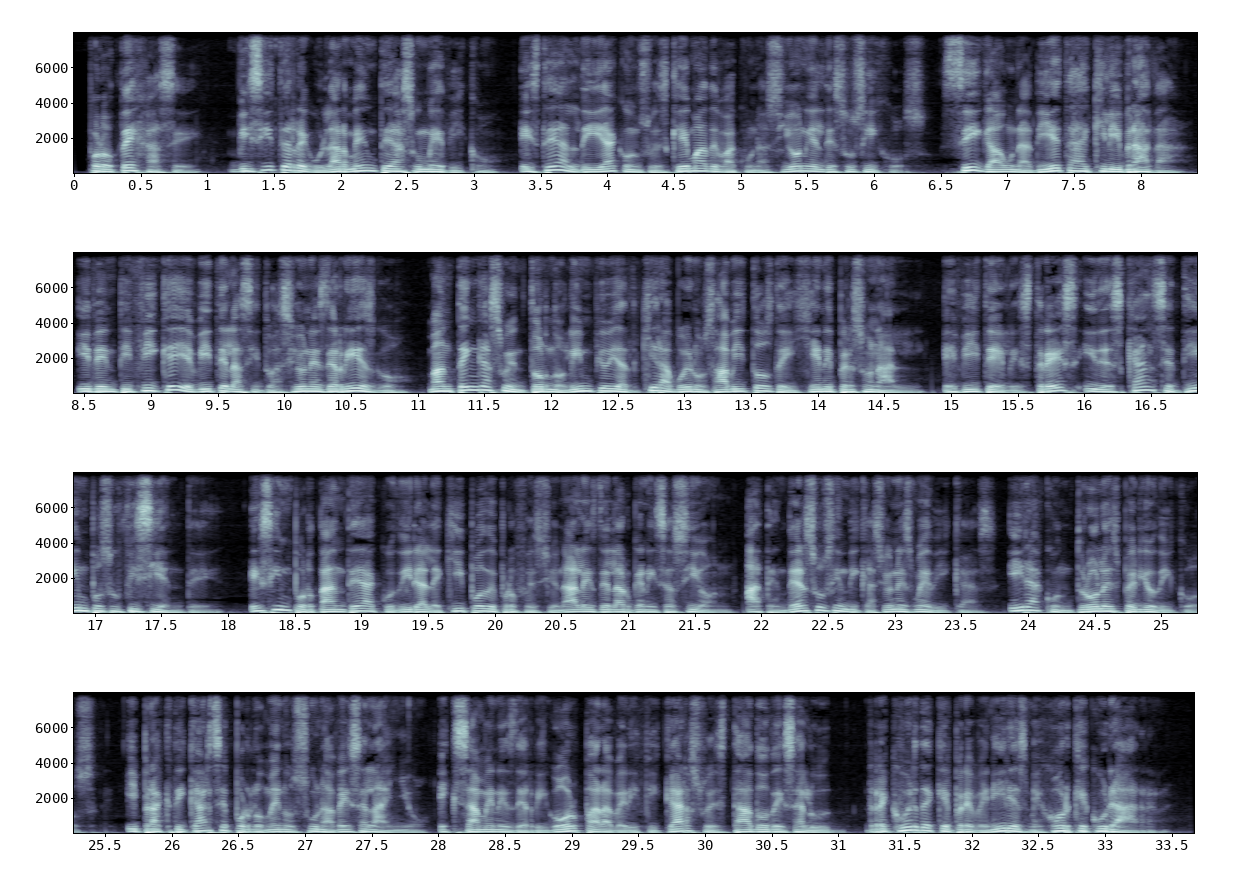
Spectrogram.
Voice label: spanish latin american

